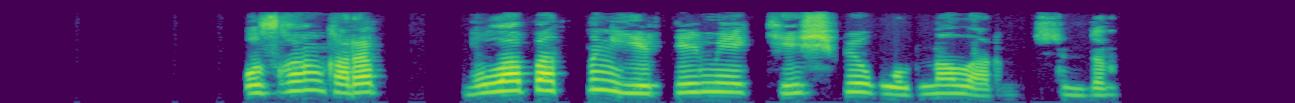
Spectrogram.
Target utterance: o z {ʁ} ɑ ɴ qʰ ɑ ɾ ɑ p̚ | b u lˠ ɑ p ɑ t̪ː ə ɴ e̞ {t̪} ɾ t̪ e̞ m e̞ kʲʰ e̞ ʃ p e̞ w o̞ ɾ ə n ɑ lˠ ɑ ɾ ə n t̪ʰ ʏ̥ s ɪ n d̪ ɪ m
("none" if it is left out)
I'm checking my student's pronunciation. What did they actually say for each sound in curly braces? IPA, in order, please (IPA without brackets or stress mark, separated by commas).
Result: ʁ, none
